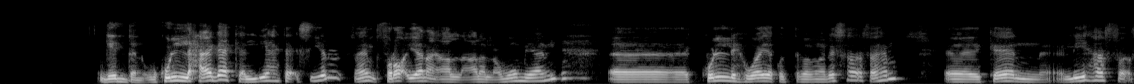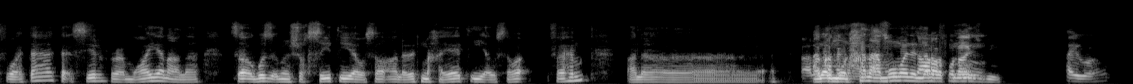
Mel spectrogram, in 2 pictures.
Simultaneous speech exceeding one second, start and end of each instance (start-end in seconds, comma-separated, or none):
19.5-21.2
